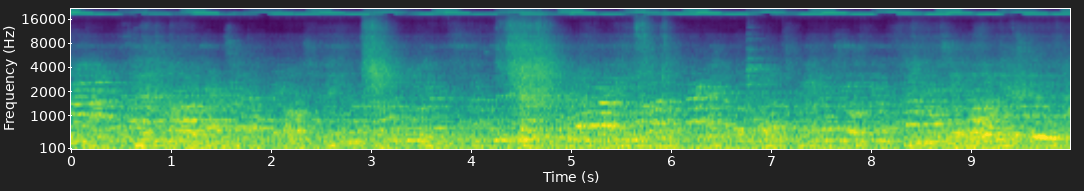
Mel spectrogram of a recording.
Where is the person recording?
in a cafe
